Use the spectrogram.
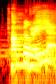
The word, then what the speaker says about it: Cymru: Cymru is the country, and then Cymraeg is the language.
